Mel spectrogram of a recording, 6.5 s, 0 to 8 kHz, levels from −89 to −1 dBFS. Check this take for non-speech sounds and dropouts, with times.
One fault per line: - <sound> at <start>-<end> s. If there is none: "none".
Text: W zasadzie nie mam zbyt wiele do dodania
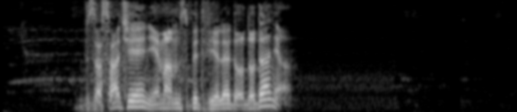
none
